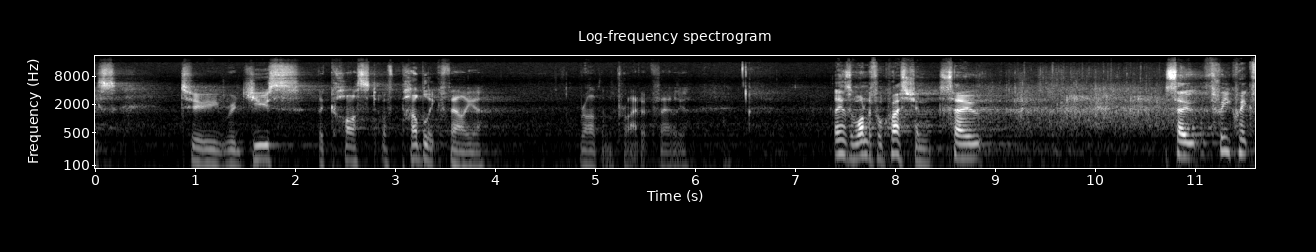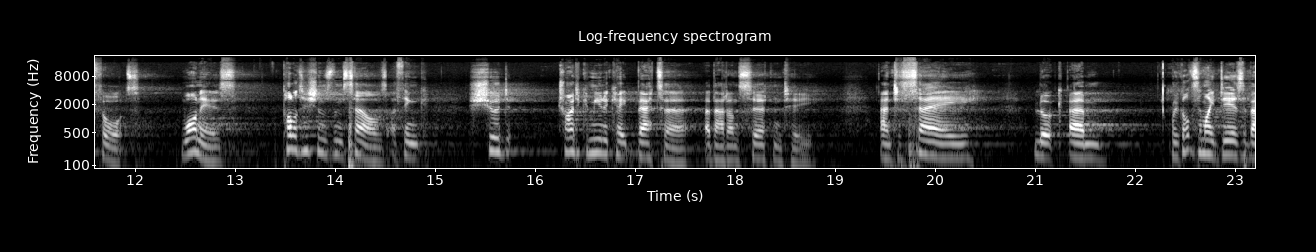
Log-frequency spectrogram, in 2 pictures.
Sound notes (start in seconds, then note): 8.7 applause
